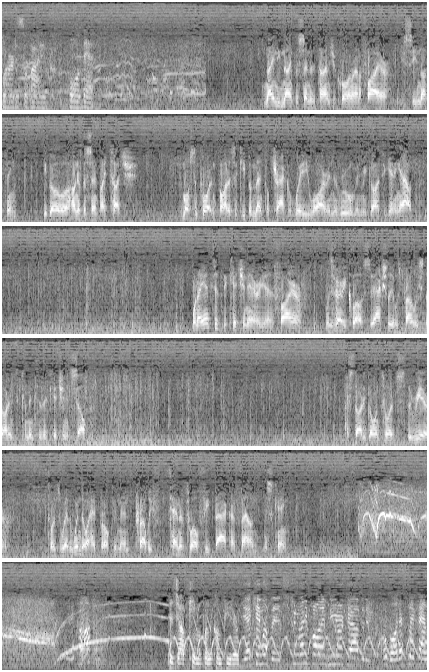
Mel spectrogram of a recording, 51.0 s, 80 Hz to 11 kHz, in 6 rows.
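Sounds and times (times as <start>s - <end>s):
emergency vehicle siren: 0.0s - 4.1s, 41.1s - 51.0s
house fire burning: 0.0s - 51.0s.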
